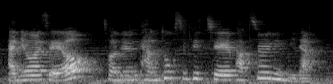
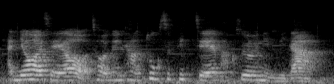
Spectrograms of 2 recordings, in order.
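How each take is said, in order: First: The pitch rises and falls with lively movement. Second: The pitch stays flat and monotone throughout. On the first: The speaker calls it right. "조금 차이가 생기죠" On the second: The speaker calls it wrong. "이렇게 하면 굉장히 밋밋하죠"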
